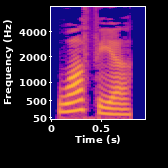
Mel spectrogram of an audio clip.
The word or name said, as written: wafiya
